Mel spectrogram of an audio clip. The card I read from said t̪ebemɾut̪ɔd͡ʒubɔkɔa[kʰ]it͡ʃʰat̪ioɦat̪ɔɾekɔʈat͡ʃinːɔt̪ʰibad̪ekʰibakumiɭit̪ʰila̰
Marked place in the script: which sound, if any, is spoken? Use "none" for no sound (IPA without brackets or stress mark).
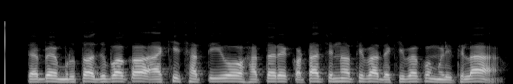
kʰ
